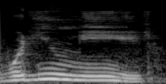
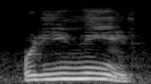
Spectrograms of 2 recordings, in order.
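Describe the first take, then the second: First: Said in the usual way. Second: "What do you need?" raised and louder, leaning on "you"; emphatic repeat. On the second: Shown as a demonstration. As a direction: push the repeat up and out, stressing "you". Repeats the key question, emphasized.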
